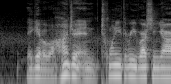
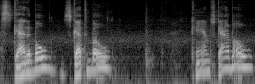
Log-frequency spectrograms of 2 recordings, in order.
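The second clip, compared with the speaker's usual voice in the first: Scatabo said high, rising like a question; questioning tune; 10 semitones higher than usual. Real, not acted. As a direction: try out "Scatabo" with an unsure upward lift. Unsure how to pronounce the name.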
